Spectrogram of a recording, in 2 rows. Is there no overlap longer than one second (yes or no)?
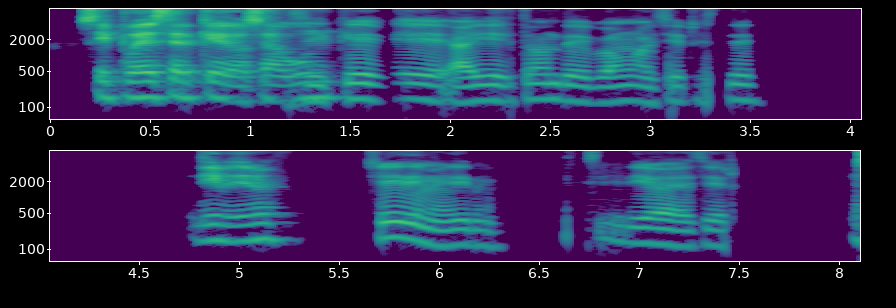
yes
